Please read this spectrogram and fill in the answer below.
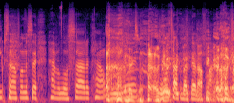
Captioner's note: all laughing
